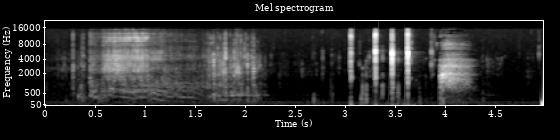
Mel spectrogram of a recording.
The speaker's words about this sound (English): Like I was saying, I'm drinking coffee right now. Can you hear it? A little ASMR. Let me take a sip.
